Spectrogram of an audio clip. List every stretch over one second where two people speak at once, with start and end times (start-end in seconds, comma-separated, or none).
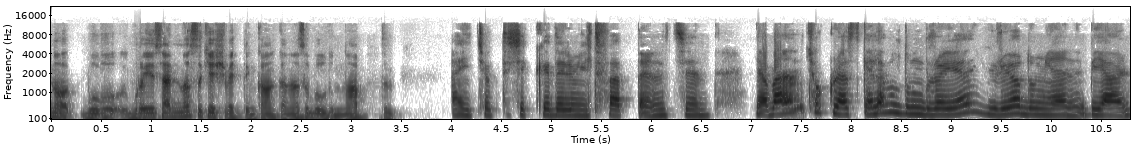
none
